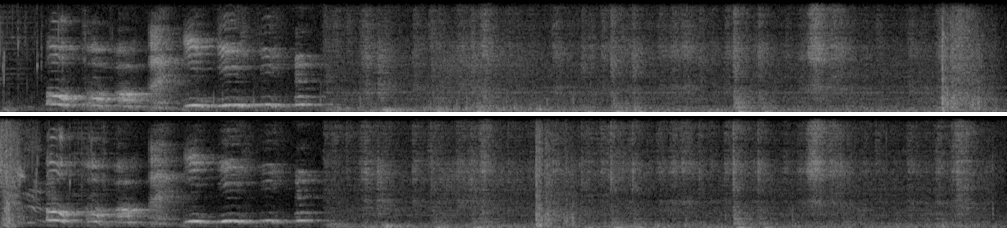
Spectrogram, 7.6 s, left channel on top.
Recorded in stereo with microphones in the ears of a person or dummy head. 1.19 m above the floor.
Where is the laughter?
35° right (ahead or behind), 0.5 m; by 2.3 s 25° left (ahead or behind), 1.1 m.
